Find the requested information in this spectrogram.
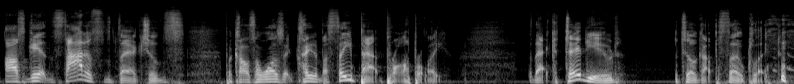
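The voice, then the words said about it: Imitated Eastern Kentucky accent. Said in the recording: “that Eastern Kentucky accent. And this dude's accent, I could tell, was authentic ... the guy's accent, I'm going to try and do it right now ... This is how he sounds.”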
